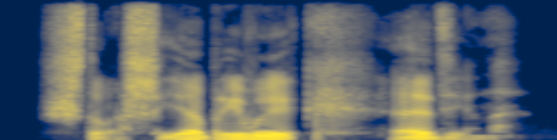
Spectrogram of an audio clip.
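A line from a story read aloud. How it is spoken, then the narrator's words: Muttered. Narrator (Russian): пробормотал он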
